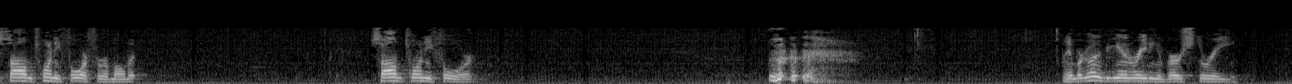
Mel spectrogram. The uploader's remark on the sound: Ketha Heights Baptist Church ~ Live Broadcast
